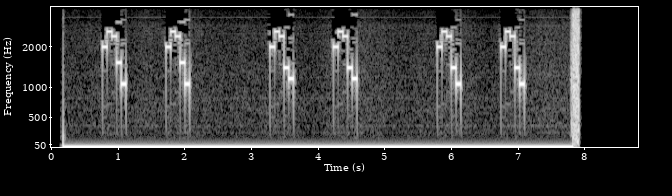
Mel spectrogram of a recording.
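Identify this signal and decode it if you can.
Five-tone selective call (ZVEI), heard as quick runs of five tones, tones of about 80 ms. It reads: 88051 88051 88042 88042 88041 88041
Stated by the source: Five-tone ZVEI selective call 88129, received on an SDR, from the Feuerwehr Orlamünde fire brigade alerting archive.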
